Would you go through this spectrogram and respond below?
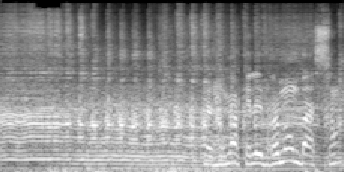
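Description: A motorcycle engine hums steadily while riding, a loud mid-pitched drone with rising and falling revs, under someone speaking French.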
